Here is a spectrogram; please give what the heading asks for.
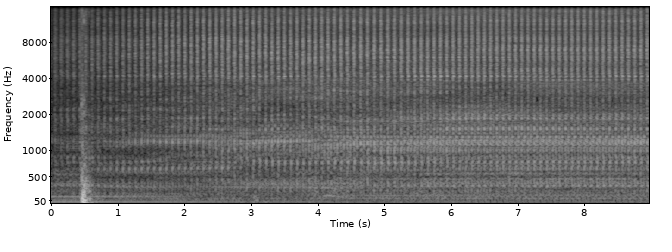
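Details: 2004 Infiniti G35 idling with a loud, sharp, fast knock in step with the engine, 1000 miles after a lifter-tick repair where the shop found extensive gold-colored metal shavings in the oil.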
